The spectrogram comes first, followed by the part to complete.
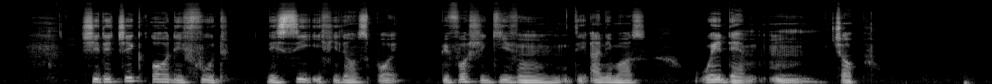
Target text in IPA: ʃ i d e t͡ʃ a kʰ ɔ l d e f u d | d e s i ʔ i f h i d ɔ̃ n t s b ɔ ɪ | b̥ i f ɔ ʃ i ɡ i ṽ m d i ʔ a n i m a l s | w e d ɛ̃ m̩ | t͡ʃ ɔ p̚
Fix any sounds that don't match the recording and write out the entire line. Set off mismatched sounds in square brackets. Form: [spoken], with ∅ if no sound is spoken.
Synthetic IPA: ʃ i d e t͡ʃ [e] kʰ ɔ l d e f u d | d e s i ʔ i f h i d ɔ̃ n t s [p] ɔ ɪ | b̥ i f ɔ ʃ i ɡ i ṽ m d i ʔ a n i m a l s | w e d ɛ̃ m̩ | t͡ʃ ɔ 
